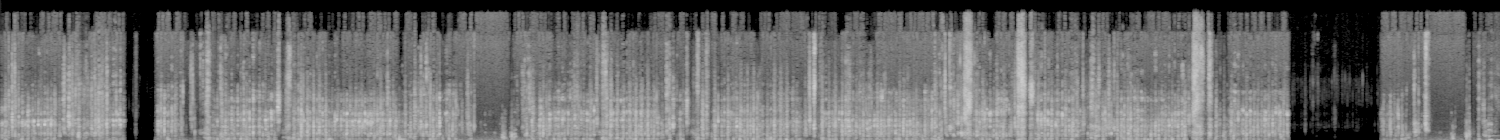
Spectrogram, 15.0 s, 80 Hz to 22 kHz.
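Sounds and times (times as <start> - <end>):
fast chewing and crunching: 0.0 - 15.0.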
